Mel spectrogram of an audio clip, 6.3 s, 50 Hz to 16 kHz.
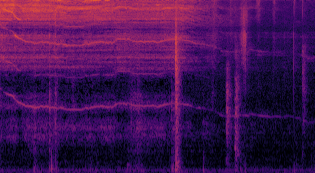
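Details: New ASUS ROG PG279Q G-Sync monitor on DisplayPort at 144 Hz, speakers disabled, PC off: a high, airy hiss with faint thin whistling, fading midway, then small scattered ticking clicks.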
